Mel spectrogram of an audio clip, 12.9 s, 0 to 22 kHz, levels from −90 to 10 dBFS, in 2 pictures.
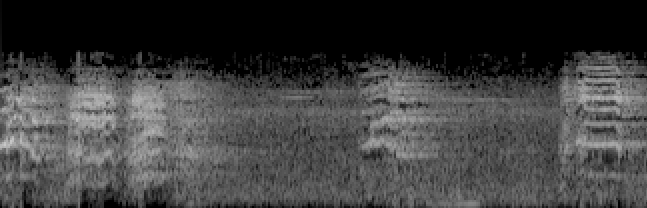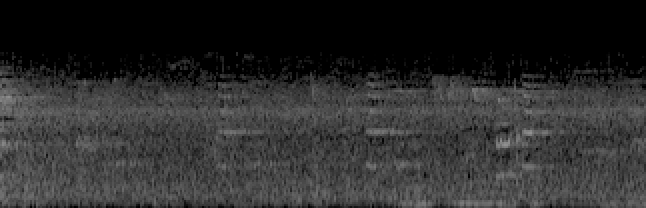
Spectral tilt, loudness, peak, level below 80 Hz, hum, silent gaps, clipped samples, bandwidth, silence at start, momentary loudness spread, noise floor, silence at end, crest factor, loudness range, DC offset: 3.5 dB/octave; -18 LUFS; -4 dBFS; -66 dBFS; none; none; under 0.1%; 8 kHz; 0 s; 27 LU; -47 dBFS; 0 s; 22 dB; 24 LU; under 0.1%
